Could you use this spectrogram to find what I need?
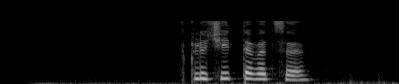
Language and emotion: Russian, neutral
